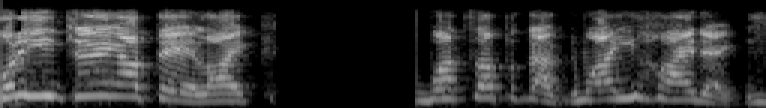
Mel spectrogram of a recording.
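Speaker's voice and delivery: very high-pitched, shrill shout. Calling out to people hiding out there in the distance, shouting. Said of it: "aim a bow in their direction and shout out to them".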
